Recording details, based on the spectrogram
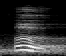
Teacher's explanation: we will write unrounded central between half close and half open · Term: schwa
